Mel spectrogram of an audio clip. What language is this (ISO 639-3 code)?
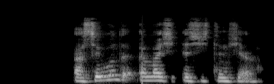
glg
